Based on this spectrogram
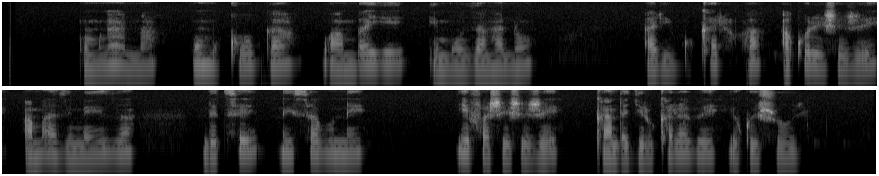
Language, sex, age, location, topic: Kinyarwanda, female, 25-35, Kigali, health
